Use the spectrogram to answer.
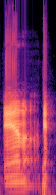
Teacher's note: You can kind of see a nice little glottal stop at the beginning of that Anna a little bit. Anna. I kind of attack it.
